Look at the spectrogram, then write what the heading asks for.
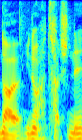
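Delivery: acted out, hard, adamant, properly aggressive tone. Retelling the guy refusing to refund the speaker's cousin, mock-aggressive refusal. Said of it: "But like proper like aggressive".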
